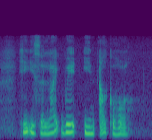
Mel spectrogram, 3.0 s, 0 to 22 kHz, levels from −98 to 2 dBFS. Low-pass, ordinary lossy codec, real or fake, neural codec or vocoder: none; none; real; none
